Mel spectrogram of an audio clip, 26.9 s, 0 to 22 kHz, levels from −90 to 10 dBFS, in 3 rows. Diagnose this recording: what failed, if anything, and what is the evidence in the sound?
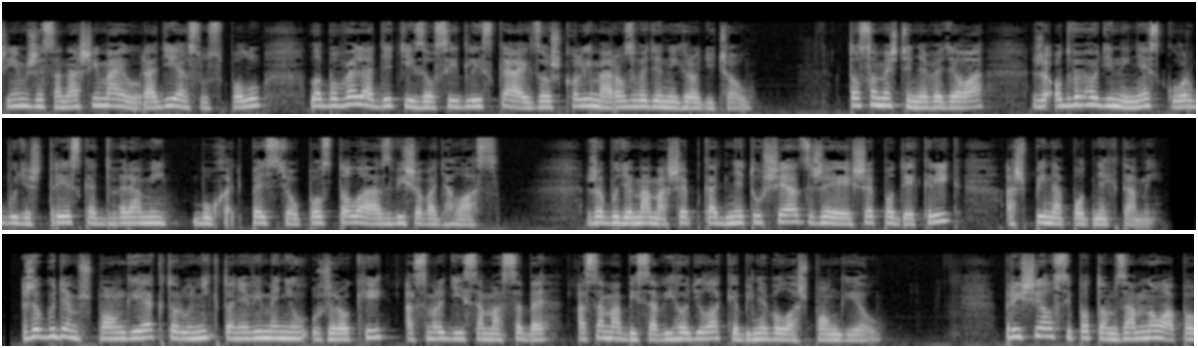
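Codec stage. The speech sounds rough and grainy throughout, with noise between harmonics. This is likely low-delay AAC compression, consistent with about 32 kbps.

Network stage: AAC frame loss with concealment. There are smeared, noisy patches at 0.99, 2.71, 8.05, 9.79 and 25.05 s, lasting 20 to 60 ms. The decoder rebuilt them from earlier spectrum.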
